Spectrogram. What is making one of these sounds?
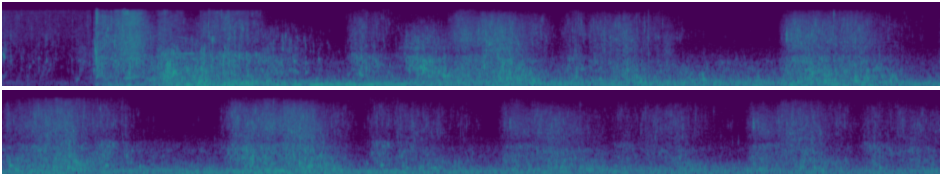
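Water gurgles and swirls with each stroke of a swimmer underwater.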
